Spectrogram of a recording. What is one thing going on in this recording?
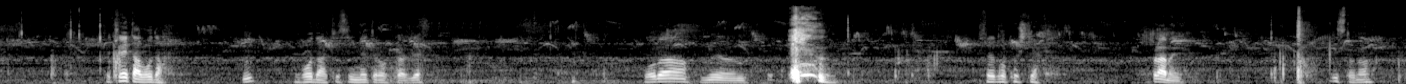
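A man talks in short bursts nearby.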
